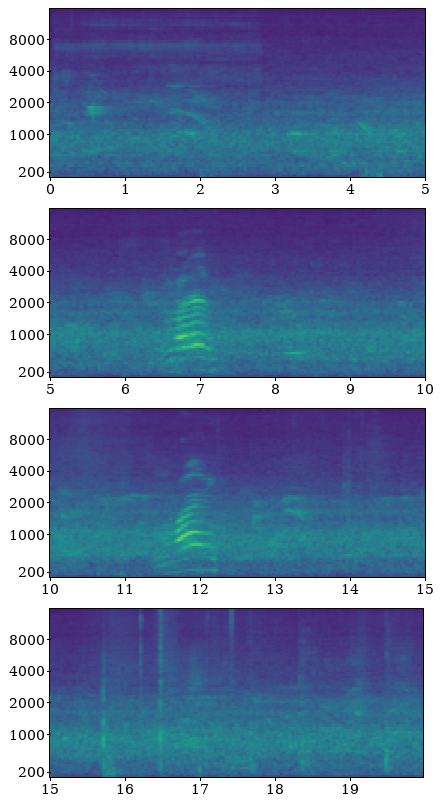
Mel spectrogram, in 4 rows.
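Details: A 16-year-old deaf and blind male Siamese cat in his garden gives two drawn-out, rising-then-falling meows several seconds apart over a steady background hum.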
